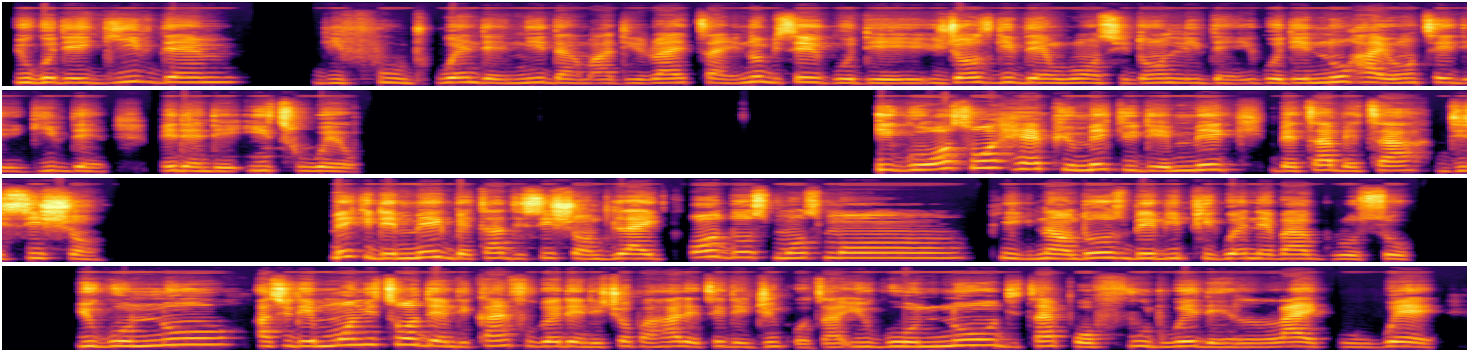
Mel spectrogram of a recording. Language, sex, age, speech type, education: Nigerian Pidgin, female, 30-45, spontaneous, tertiary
